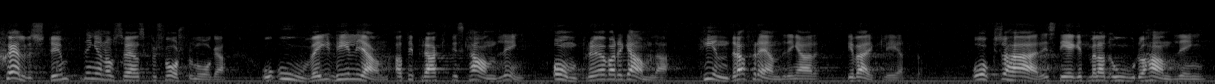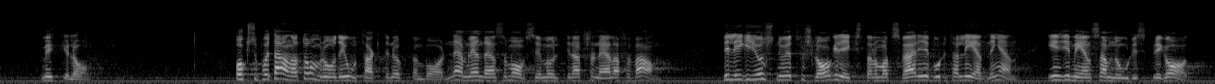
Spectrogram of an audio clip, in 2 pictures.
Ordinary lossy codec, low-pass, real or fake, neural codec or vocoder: none; 7.2 kHz; real; none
